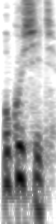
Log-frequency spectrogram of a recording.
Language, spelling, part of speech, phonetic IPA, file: Russian, укусить, verb, [ʊkʊˈsʲitʲ], Ru-укусить.ogg
- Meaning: 1. to bite 2. to sting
